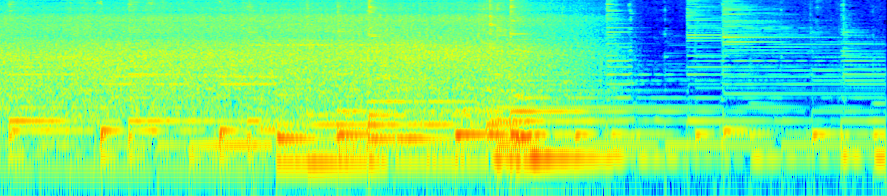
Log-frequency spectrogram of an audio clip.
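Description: Ocean surf rolls in steadily beneath a sea-facing hotel balcony in Puri, a continuous broadband wash of breaking waves with a low hum underneath, easing slightly toward the end.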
